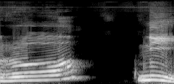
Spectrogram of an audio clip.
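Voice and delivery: র and নি said apart, র as রো; syllable by syllable. Shown as a demonstration. Teacher breaking the word for students, syllable by syllable. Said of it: "আমরা উচ্চারণ করব কিন্তু ঘ".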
